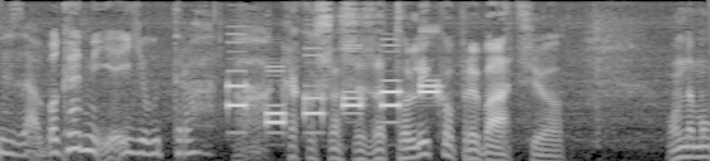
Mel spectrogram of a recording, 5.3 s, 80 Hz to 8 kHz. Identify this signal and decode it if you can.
Multi-frequency trunk signalling (R1, as on North American trunks), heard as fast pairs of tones, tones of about 130 ms. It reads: KP 1569 ST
